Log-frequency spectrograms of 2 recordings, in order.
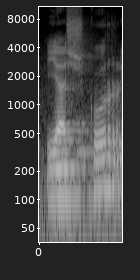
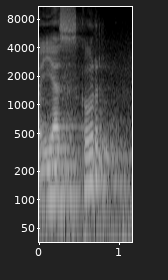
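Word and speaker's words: يشكر: Yashkur itu artinya syukur. Kalau yaskur mabuk. Bentene namung di sini sinnya tidak ada titik, itu artinya mabuk. Kalau yashkur artinya syukur.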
